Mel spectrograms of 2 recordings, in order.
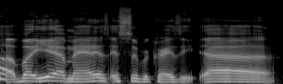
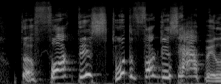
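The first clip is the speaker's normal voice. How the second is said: high-pitched incredulous mock outburst; baffled disbelief. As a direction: act out total bafflement, pitched way up.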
